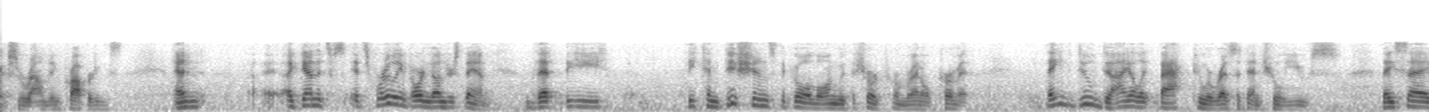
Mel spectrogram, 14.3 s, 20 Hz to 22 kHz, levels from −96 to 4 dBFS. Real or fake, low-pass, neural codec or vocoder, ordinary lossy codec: fake; 5.4 kHz; codec, 16 kHz in and 24 kHz out, 0.6 kbps, FocalCodec, streaming, 2048 codes; AAC, 48 kbps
